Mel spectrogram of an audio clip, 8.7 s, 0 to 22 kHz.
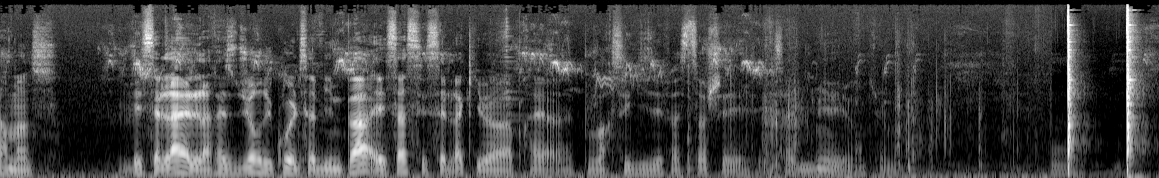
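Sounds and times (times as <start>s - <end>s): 
speech: 0.0s - 7.0s
hammer peening scythe blade on anvil: 8.0s - 8.6s.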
